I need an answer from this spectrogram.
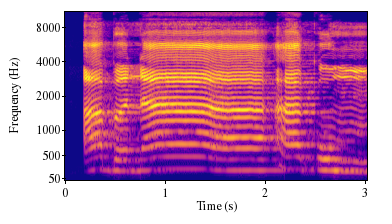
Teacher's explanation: یہاں نون کو الف مدہ کی وجہ سے کھینچ کر ادا کیا جائے گا۔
